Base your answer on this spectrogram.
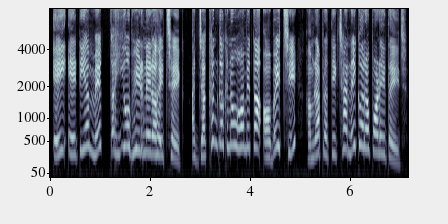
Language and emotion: Maithili, surprised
